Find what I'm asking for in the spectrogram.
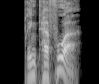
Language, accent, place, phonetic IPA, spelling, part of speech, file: German, Germany, Berlin, [ˌbʁɪŋt hɛɐ̯ˈfoːɐ̯], bringt hervor, verb, De-bringt hervor.ogg
- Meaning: inflection of hervorbringen: 1. third-person singular present 2. second-person plural present 3. plural imperative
